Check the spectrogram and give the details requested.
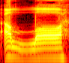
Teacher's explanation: huruf lam yang terdapat pada lafaz Allah ini, lam jalalahnya ini kita baca tebal. Kita baca Allah seperti itu.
